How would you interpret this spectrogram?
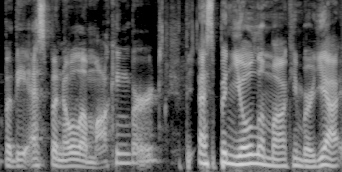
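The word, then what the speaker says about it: Española: The Espanola mockingbird. Yeah, it's the N is an Enye.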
